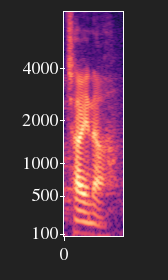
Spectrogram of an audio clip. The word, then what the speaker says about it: Qin: In 200 BC, there was no country called China. China then was divided into small kingdoms, fiefdoms, and it was not united. They were warring states in China. In a small feudal state called Qin, pronounced Chin, the feudal lord or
